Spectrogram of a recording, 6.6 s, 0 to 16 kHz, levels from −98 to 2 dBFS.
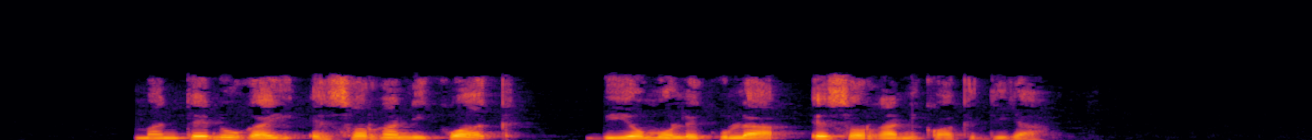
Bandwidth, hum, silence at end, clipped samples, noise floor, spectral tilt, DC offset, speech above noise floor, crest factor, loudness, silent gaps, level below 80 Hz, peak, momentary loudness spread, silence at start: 7.8 kHz; none; 1.35 s; under 0.1%; under -90 dBFS; -5.5 dB/octave; under 0.1%; over 69 dB; 18 dB; -21 LUFS; none; -70 dBFS; -4 dBFS; 12 LU; 0.7 s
